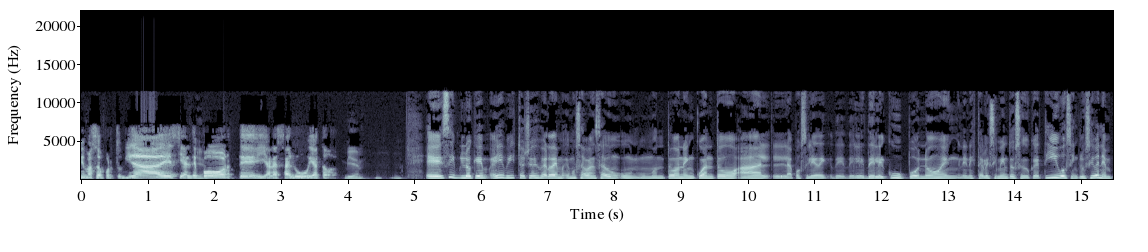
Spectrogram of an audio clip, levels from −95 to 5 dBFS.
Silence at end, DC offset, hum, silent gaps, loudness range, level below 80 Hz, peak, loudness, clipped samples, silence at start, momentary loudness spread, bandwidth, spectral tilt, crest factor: 0 s; under 0.1%; none; none; 7 LU; -56 dBFS; 0 dBFS; -17 LUFS; under 0.1%; 0 s; 12 LU; 11.5 kHz; -4 dB/octave; 18 dB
